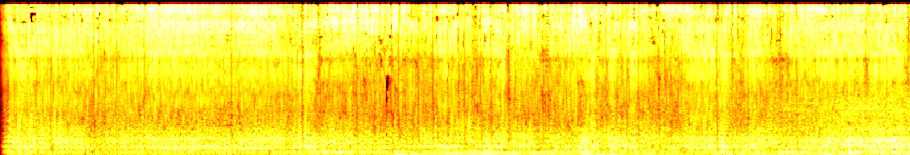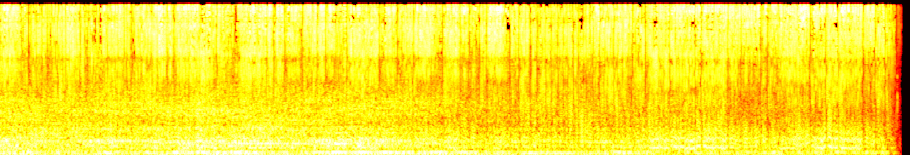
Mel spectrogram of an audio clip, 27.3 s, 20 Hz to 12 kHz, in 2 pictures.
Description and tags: The sound of a fly upside down, sort of dying on my kitchen table. Recorded by me on a Tascam DR-05.
die, dies, flies, fly, meurre, mourir, wing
